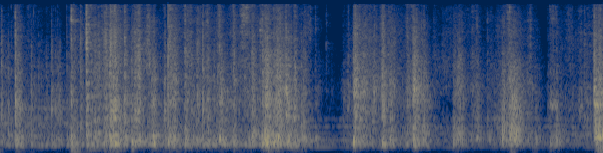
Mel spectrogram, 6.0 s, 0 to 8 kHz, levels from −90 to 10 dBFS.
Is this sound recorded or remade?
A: recorded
